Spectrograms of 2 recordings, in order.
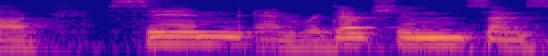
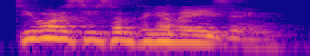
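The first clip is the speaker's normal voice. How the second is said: higher, louder, fast eager tease; excited coaxing; 6 semitones higher, 4 dB louder, much faster than usual. Retold or imitated. Narrator distracts the crying girl with a surprise, fast eager coaxing. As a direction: hook her with quick, bright excitement.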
